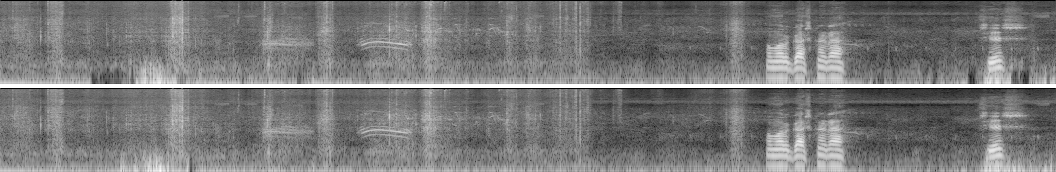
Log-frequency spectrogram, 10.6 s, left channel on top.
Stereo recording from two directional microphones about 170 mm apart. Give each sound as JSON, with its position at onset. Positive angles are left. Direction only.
{"t": 0.1, "sound": "a sound", "side_deg": -20}
{"t": 1.2, "sound": "vehicle", "side_deg": 0}
{"t": 5.0, "sound": "biting", "side_deg": 0}
{"t": 7.3, "sound": "a sound", "side_deg": -35}
{"t": 7.6, "sound": "speech", "side_deg": -5}
{"t": 9.7, "sound": "speech", "side_deg": -5}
